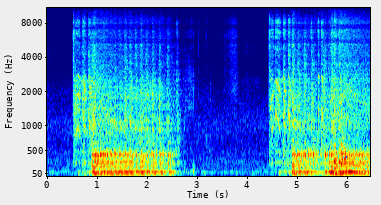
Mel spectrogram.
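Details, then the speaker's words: Kawasaki Ninja ZX-9R revived after sitting outdoors under a failed cover for over 4 years, started with easy-start spray into the air vents: loud, deep exhaust beat catches and runs strongly; normal running, fuel leak found afterward. "got it started alhamdulillah it's really loud in the back Garden neighbors are getting worried"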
